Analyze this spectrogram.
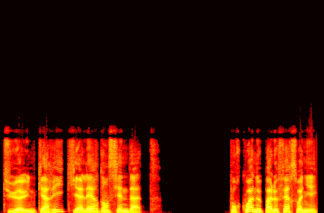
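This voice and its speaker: An actor dubbing a calm young dentist in a drama series, gentle and reassuring. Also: male voice, medium pitch, normal speed, dry recording, dull audio. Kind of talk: French dub of a drama series.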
